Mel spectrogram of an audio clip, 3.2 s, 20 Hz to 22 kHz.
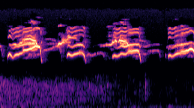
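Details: Bald eagle eaglets at a Dade County nest, 22 May 2023, screaming over food; four high, wavering whistled screams ending in falling slurs, with low rumbling background noise.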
